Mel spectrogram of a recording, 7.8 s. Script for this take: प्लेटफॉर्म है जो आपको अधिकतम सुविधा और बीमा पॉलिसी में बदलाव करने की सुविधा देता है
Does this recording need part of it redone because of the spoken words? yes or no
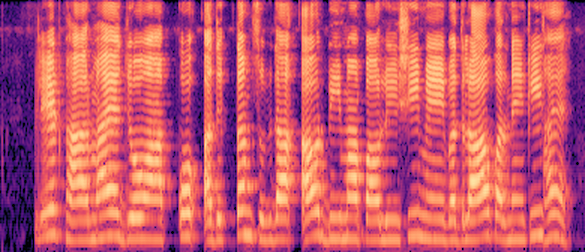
yes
